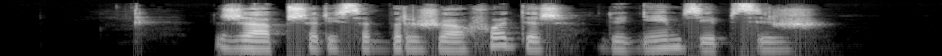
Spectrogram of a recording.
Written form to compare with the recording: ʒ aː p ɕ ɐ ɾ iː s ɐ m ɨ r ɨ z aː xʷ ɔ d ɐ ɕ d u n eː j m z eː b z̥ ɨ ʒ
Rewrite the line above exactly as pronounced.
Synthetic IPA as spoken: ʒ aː p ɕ ɐ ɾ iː s ɐ b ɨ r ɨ ʒ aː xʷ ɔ d ɐ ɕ d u n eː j m z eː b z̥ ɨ ʒ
